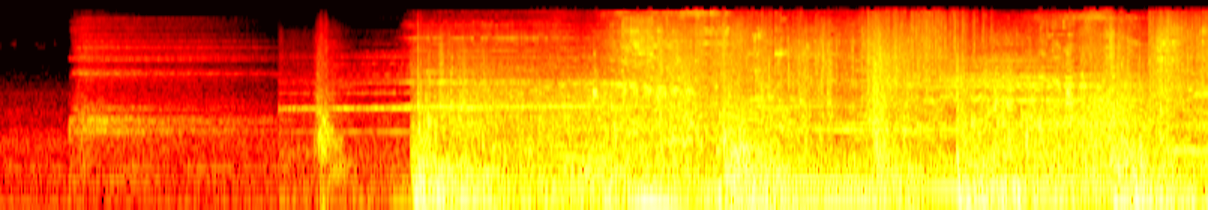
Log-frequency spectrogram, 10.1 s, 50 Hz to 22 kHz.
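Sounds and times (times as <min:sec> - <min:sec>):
music: 0:02.4 - 0:10.0.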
